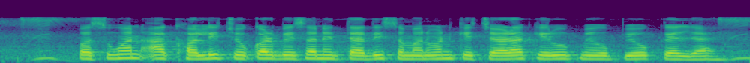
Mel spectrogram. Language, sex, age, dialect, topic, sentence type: Magahi, female, 31-35, Western, agriculture, statement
